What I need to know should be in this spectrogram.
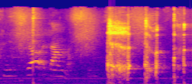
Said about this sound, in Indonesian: Batuk ya kamu. Dari kapan?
